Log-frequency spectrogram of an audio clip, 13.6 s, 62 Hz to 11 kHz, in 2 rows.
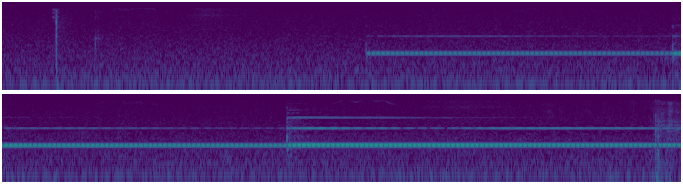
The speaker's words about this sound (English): Now ring the gong 3 times. Please listen to every sound from the gong. And when the last chime vanishes, that's the signal to come out from your meditation.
